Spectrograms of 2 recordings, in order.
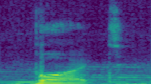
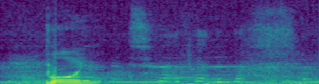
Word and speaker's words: bundt: It is not butt. It is bunt. Bunt. No, not hunt. Bunt.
